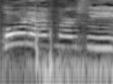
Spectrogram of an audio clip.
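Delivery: high, slow Southern drawl; Southern grandma. Acted. Guest imitates own grandma, Southern grandma drawl. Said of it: "my grandma's so Southern. She's always like".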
